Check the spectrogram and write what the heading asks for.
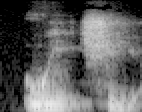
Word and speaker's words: Ouchi: I'm not sure how to pronounce his surname. I think it's Ouchi, O-U-C-H-I.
